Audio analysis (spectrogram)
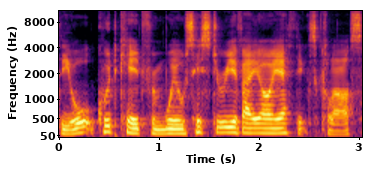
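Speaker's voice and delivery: ordinary delivery, nothing marked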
